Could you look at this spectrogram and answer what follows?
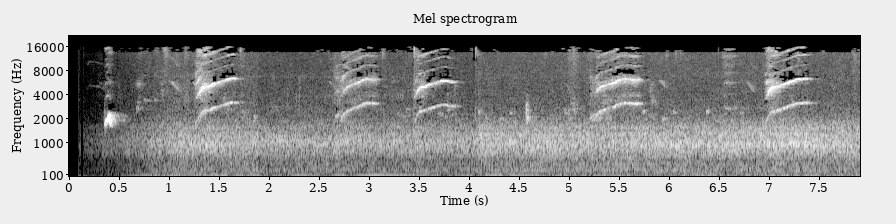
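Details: Himalayan bulbul calling: a run of short, clear arched notes, each swinging up then down with a higher overtone, given roughly every second over a steady low rumble and hiss of background noise.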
